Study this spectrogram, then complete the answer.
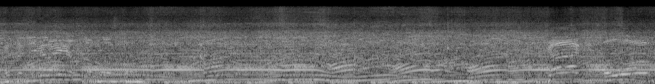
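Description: Several chainsaws roar together nonstop, their engines revving up and down in overlapping loud whines at close range.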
